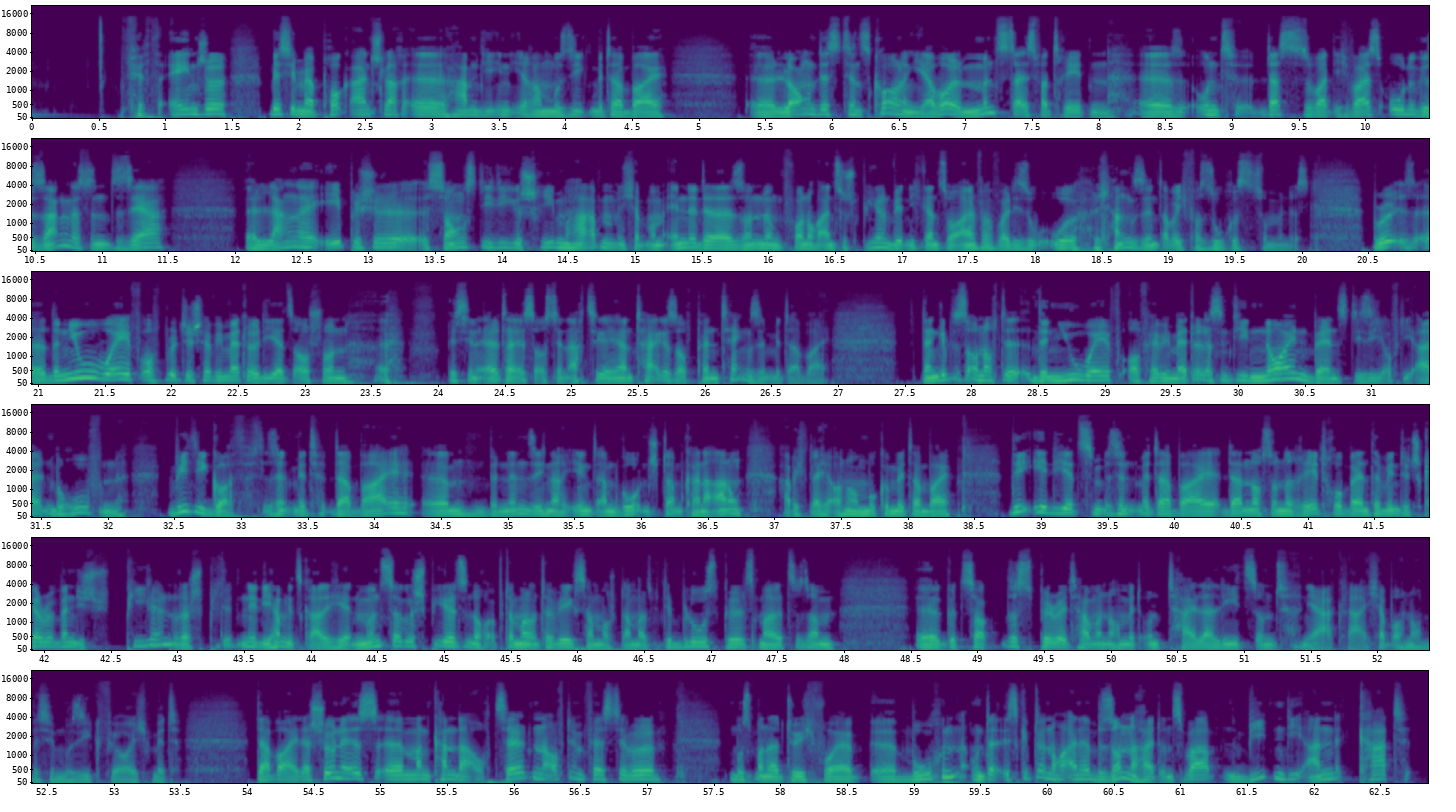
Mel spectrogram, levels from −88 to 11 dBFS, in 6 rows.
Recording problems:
none

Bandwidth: 14.5 kHz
